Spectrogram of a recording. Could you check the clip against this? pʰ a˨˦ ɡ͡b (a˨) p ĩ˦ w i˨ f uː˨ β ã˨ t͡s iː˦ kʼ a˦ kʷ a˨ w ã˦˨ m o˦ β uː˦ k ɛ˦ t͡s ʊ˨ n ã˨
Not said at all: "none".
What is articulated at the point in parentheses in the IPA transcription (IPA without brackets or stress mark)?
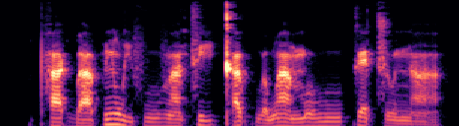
a˨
